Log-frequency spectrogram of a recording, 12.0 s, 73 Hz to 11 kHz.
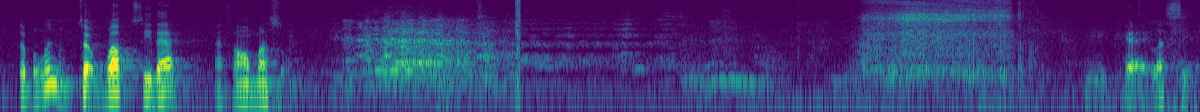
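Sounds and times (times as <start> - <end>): man blowing into a balloon: 8.6 - 10.4.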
